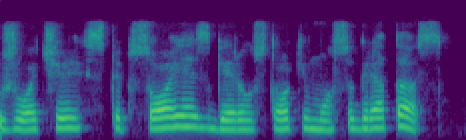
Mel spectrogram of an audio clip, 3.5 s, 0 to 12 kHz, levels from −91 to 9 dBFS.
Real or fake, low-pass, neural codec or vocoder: fake; 7.2 kHz; codec, 16 kHz, 4.8 kbps, FACodec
